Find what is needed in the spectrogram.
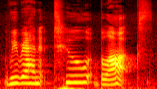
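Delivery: gasping, high and loud, dragged out slowly; out of breath. Retold or imitated. Owner retelling chasing her dog, gasping breathless. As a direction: heave out the words like you just sprinted. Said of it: "I'm very out of shape".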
